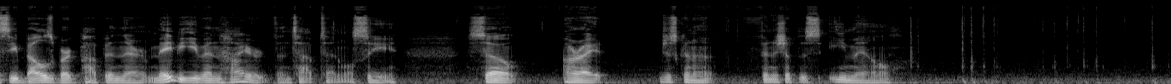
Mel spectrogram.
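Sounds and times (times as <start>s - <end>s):
speech: 0.0s - 9.0s
low steady room hum: 0.0s - 11.7s
typing on a computer keyboard: 9.1s - 11.7s.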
